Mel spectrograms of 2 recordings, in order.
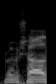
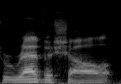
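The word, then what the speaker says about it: Revachol: passes time quickly yeah rovershaw is pronounced revishal um oranie can't put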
